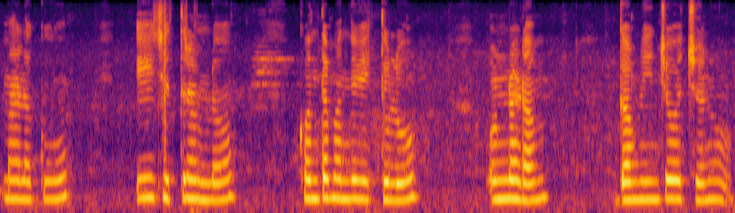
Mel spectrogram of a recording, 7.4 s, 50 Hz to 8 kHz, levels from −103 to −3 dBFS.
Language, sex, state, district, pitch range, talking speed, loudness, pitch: Telugu, female, Andhra Pradesh, Guntur, 250-265 Hz, 75 wpm, -17 LUFS, 255 Hz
